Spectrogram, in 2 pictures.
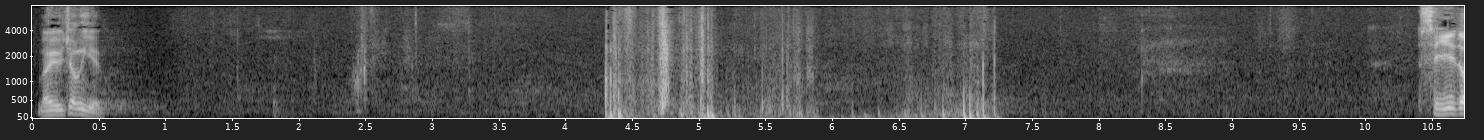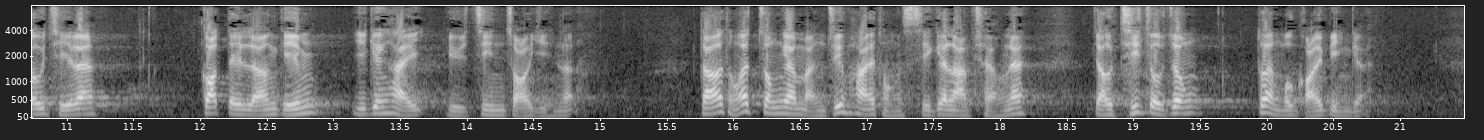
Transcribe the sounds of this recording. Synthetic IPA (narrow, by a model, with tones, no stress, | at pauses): ŋɔ˨˧ji˧wt͡sʊ˥ŋjḭ˨˧w | siː˨˧t̪o˧wt͡sʰiː˨˥lɛː˥ | kɔː˧k̚t̪e˨jlœː˨˧ŋt̪iː˨˥mjiː˨˧k̬ɪ˥ŋɦɐ˨jjyː˨˩t͡siː˧nt͡sɔː˨jjiː˨˩nlaː˧ | t̪aː˨nɔː˨˧t̪ʰʊ˨˩ŋjɐ˥t̚t͡sʊ˧˥ŋkɛː˧mɐ˨˩nt͡sy˨˥pʰaː˨˧jt̪ʰʊ˨˩ŋsiː˨kɛː˧laː˨p̚t͡ʃʰœː˨˩ŋlɛː˥ | jɐ˨˩wt͡sʰiː˨˥t͡so˨wt͡sʊ˥ŋt̪o˥whɐ˨˩jmo˨˧wkɔː˨˥jpiː˨˧nkɛː˧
